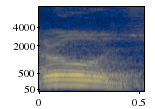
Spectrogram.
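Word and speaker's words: grudge: उसे क्या बोलते हैं ग्रूज ठीक है जी आर यू जी ए रूल तो दी साइलेंट होगा इसमें ठीक है जिसमें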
